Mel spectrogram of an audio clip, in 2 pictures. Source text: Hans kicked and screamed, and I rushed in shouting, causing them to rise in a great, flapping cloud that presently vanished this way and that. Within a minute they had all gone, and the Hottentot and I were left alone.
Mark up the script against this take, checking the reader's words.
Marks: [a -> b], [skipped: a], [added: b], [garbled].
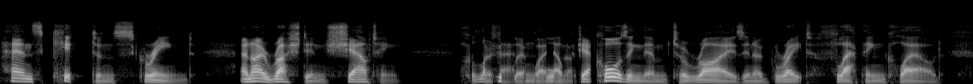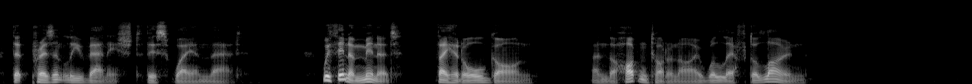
Hans kicked and screamed, and I rushed in shouting, [garbled] causing them to rise in a great, flapping cloud that presently vanished this way and that. Within a minute they had all gone, and the Hottentot and I were left alone.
